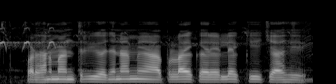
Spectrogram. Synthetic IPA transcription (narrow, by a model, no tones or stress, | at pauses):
pɾəd̪ʱaːnmə̃nt̪ɾijoːd͡ʒnamẽaplaːjkəɾelekit͡ʃaːɦie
